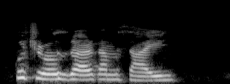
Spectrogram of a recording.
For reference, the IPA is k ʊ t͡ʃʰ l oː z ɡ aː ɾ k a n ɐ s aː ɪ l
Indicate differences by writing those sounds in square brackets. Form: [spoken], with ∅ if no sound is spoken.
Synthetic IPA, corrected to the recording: k ʊ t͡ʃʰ [ɾ] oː z ɡ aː ɾ k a [m] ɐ s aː ɪ l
